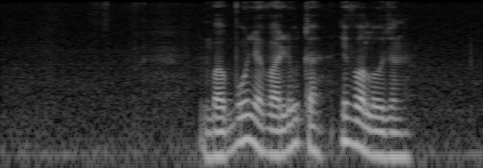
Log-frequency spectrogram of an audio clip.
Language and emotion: Russian, neutral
